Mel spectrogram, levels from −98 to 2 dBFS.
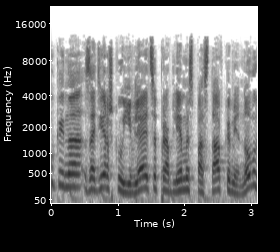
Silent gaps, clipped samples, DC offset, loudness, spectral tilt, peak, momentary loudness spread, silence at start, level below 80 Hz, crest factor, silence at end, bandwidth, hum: none; under 0.1%; under 0.1%; -19 LUFS; -2.5 dB/octave; -6 dBFS; 3 LU; 0 s; -48 dBFS; 14 dB; 0 s; 13 kHz; none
